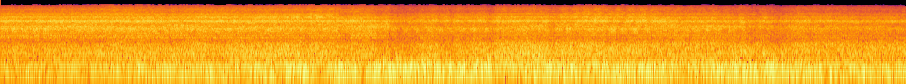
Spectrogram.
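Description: Wind rushes loudly past an open car roof.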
